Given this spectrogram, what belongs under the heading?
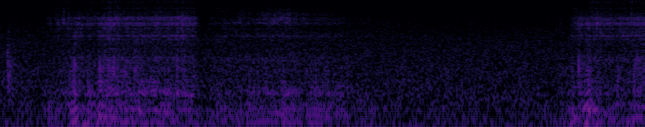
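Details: Bloodhound sleeping: low, rattling snores with each slow breath in, breathy hiss between them; ordinary snoring.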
